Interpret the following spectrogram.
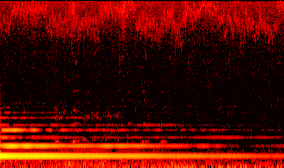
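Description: The final note of an acoustic song's accompaniment ringing on after the last sung line, one held pitch with its overtones that slowly fades away.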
